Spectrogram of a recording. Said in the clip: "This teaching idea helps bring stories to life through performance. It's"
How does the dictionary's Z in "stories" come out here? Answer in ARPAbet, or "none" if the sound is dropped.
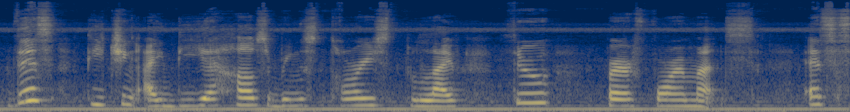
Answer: S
